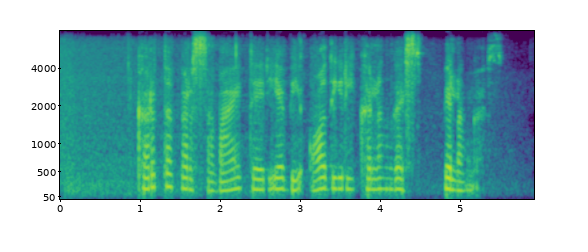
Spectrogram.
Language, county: Lithuanian, Vilnius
